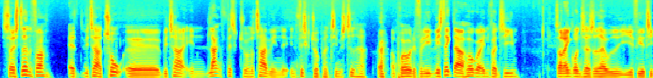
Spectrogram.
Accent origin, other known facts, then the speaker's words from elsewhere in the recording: Alken, Central Denmark Region, Denmark; jeg har vokset op ude i Alken, det er en halv times tid herfra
